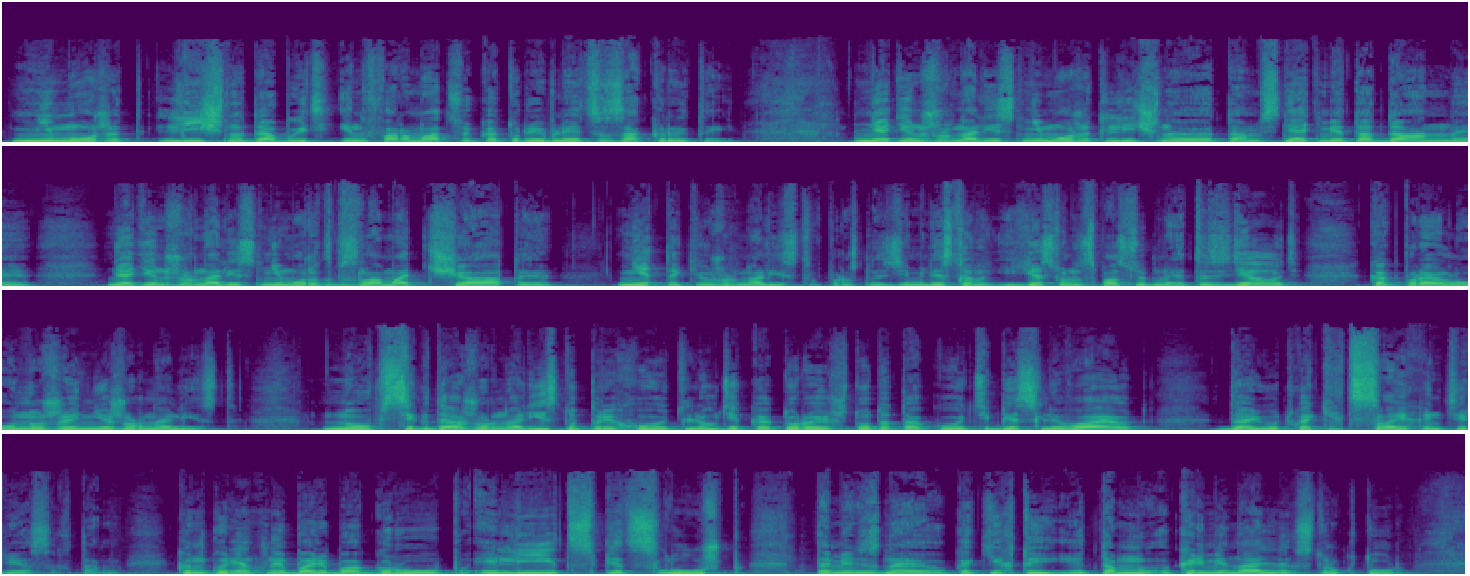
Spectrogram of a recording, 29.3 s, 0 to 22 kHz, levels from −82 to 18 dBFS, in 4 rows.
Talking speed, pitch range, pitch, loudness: 150 wpm, 100-135 Hz, 115 Hz, -17 LUFS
